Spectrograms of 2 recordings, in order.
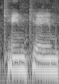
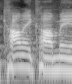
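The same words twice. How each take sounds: First: Kame said to rhyme with "name"; one-syllable Kame. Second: Kame said KAH-may, both times; two-syllable Kame. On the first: Player showing his other name for Heliolisk, Kame as KAYM. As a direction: say each Kame as KAYM, silent e. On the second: Player showing how he named his Heliolisk, Kame as KAH-may. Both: Shown as a demonstration. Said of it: "I would switch back and forth".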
